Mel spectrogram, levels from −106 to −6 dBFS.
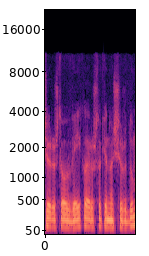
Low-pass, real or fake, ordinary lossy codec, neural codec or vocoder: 10.8 kHz; real; AAC, 48 kbps; none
